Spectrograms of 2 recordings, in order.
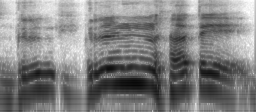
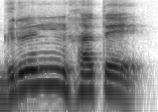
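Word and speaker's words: गृह्णते: This word grinnate is pronounced as grinhate, grinhate. The nakara comes before the hakara. This is one of the rare examples in Sanskrit where the pronunciation, the preferred pronunciation, is different from the order of the aksharas.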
